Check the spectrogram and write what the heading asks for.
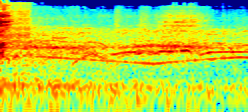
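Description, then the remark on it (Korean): A police car siren wails in a steady rising and falling tone over the broad rumble of road traffic as the police car arrives on the road in front of a school, near a collapsed building, with cars honking; continuous throughout. “무너진 건물 근처에서 차들이 경적을 울리고 사람들이 웅성거렸다. 잠시 후 경찰차가 도착했다.”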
